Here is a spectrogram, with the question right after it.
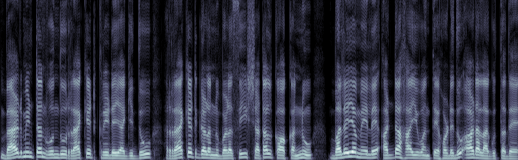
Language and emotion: Kannada, neutral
